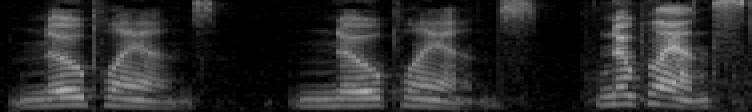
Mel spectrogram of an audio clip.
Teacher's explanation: plans no plans nothing reduces in this phrase I'm really hearing this is two different stressed words they're both one syllable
